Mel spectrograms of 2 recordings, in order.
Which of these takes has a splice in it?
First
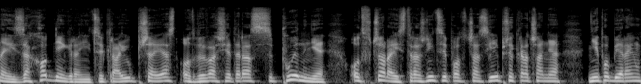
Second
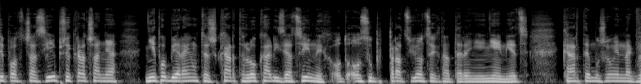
first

